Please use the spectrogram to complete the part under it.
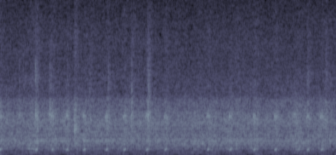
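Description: A video game plays short, rapid electronic blips.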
